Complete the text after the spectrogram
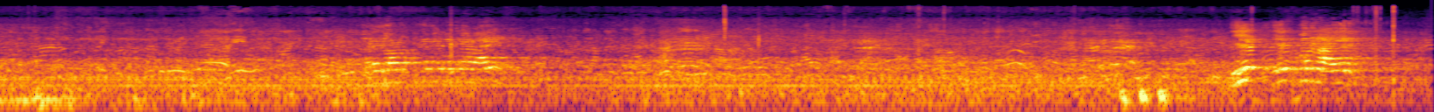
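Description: A large crowd of men murmurs and chatters outdoors.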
